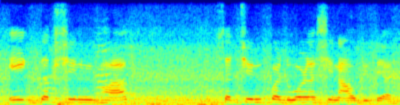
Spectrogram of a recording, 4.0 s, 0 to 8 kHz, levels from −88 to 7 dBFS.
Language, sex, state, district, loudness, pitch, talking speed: Marathi, female, Maharashtra, Mumbai Suburban, -13 LUFS, 195 Hz, 135 wpm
